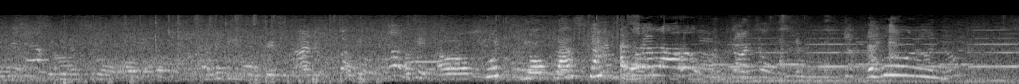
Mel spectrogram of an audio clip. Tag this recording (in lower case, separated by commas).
speech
